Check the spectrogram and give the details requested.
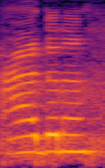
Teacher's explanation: دال ساکن ہے، حروف قلقلہ میں سے ہے اور ہلا کر پڑھیں گے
